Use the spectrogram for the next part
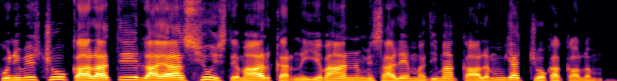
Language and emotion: Kashmiri, neutral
